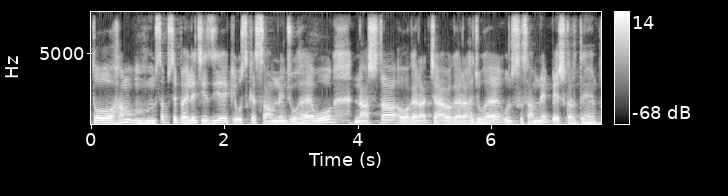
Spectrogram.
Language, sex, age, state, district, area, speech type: Urdu, male, 18-30, Uttar Pradesh, Siddharthnagar, rural, spontaneous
